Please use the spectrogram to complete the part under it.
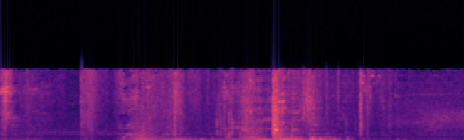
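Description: A heavy lid creaks and thuds open.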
